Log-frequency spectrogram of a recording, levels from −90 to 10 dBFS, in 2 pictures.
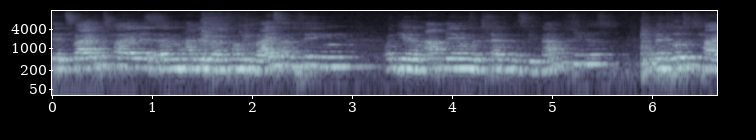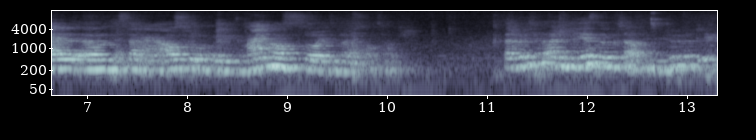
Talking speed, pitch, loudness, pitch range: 165 wpm, 225 Hz, -20 LUFS, 215-255 Hz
